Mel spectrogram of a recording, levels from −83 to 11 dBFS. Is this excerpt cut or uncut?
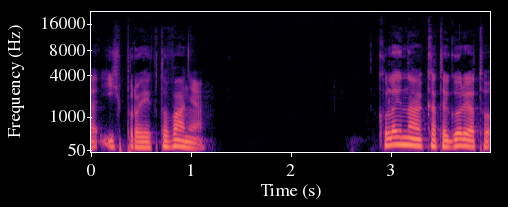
uncut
